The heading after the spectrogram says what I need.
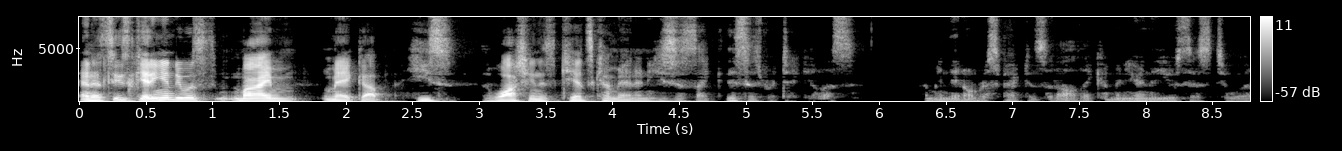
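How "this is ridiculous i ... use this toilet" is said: very soft, hushed, angry grumbling mutter. Retelling a story, the speaker imitates a man in mime makeup mumbling to himself. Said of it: "He's mumbling to himself".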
